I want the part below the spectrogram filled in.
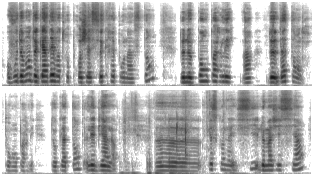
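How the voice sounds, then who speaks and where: A French woman with a slightly hoarse voice, chatting through a tarot card reading with many hesitations and fillers. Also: medium pitch, steady tone, normal speed, darkish tone. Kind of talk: casual weekly tarot reading.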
